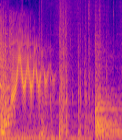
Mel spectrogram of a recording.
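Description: Cartoon comedy sound effect: a falling glide that turns into a wobbling spring-like boing for about half a second. A few knocks follow, then a sharp thump just before the end.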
